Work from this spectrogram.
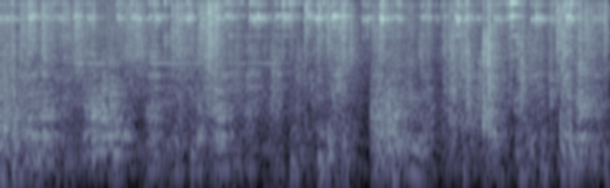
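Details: A happy dog named Milli indoors, giving a steady run of excited whimpers and high yipping whines in uneven bursts about every half second, with brief quieter gaps and a faint trace of human speech in the background.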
